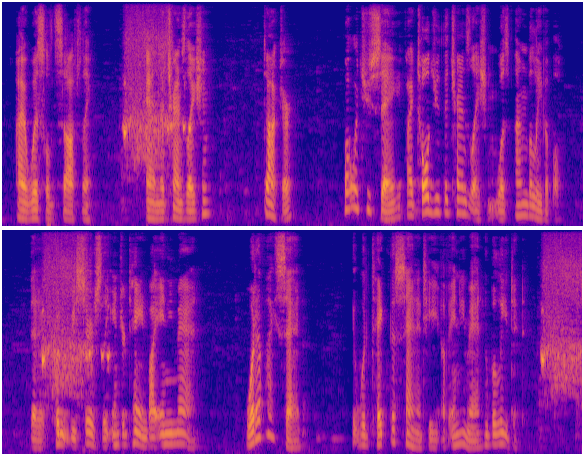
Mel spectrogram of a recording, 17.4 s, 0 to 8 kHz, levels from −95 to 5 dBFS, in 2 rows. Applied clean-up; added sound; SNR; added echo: classical method log-MMSE.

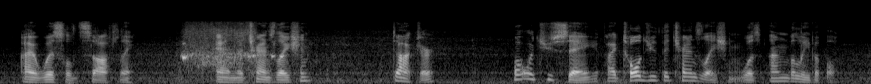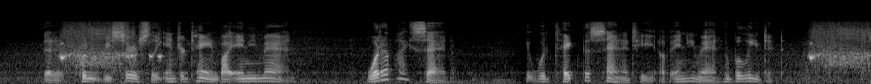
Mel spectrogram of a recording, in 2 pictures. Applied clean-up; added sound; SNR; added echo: none; Car; 8 dB; none.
